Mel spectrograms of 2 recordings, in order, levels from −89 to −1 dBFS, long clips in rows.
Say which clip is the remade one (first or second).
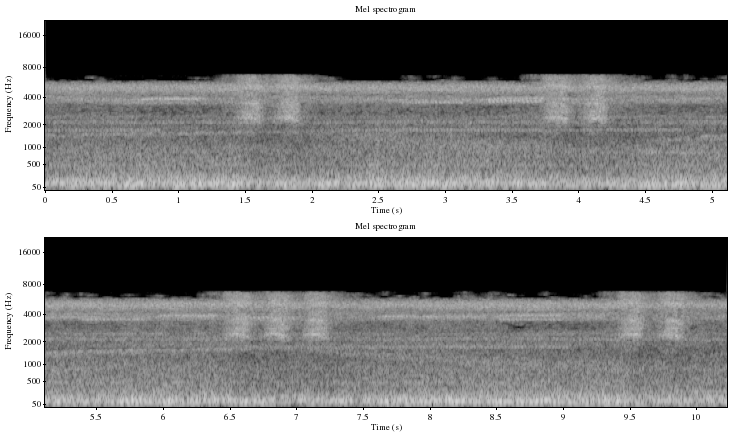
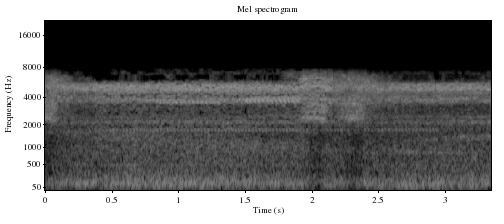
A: first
